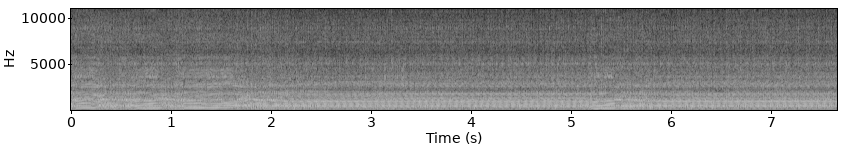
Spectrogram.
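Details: Craftsman leaf blower first start after replacing the broken starter rope, which had tangled in the flywheel, with heavier-gauge cord: a couple of rising revs, then a steady, even high buzz with no sputter or misfire. Normal running.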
